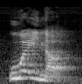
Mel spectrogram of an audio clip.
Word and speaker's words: Ouaina: Alors, la box Ouaina, il marque entre parenthèses comment on le prononce, donc Ouaina.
